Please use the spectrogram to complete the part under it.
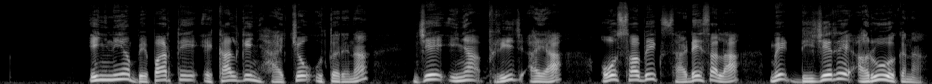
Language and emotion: Santali, surprised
